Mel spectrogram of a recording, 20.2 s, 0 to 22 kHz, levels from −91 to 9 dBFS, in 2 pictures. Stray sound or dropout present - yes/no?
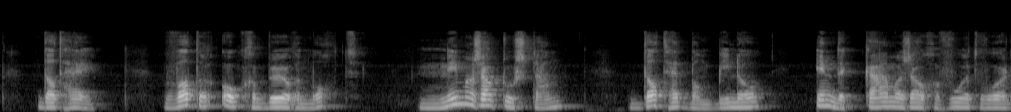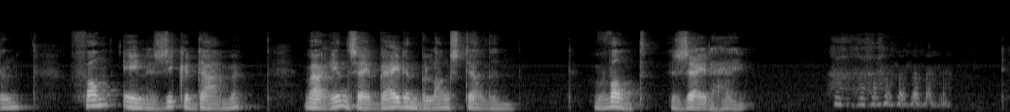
yes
